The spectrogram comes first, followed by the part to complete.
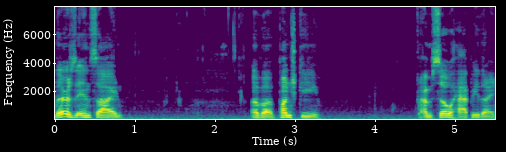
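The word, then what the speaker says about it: pączki: my mouth so there's the inside of a punch key i'm so happy that i know how to pronounce these that is good i generally don't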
